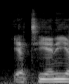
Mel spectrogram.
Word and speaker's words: Etienne: the uh running back travis etienne i think his name is pronounced out for the season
